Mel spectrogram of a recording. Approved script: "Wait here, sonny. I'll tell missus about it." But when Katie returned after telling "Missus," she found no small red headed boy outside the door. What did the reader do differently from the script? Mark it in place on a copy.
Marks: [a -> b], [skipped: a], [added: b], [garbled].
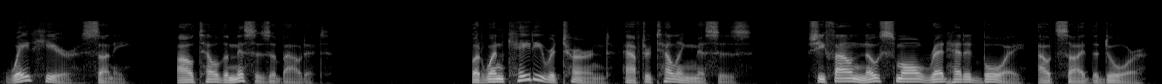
"Wait here, sonny. I'll tell [added: the] missus about it." But when Katie returned after telling "Missus," she found no small red headed boy outside the door.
